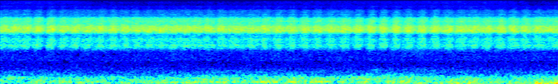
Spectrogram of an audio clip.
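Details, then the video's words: High, buzzing cicada song in summer, steady but with a gentle rapid pulsing swell in loudness, over a faint low rumble. "CICADA SOUNDS"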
